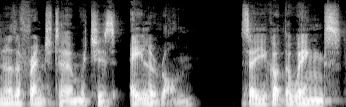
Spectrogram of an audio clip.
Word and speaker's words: aileron: But I pronounce it in a slightly French way because it is a French word, and it literally just means little wings.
